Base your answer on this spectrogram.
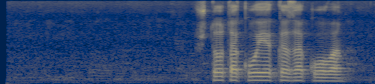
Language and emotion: Russian, neutral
